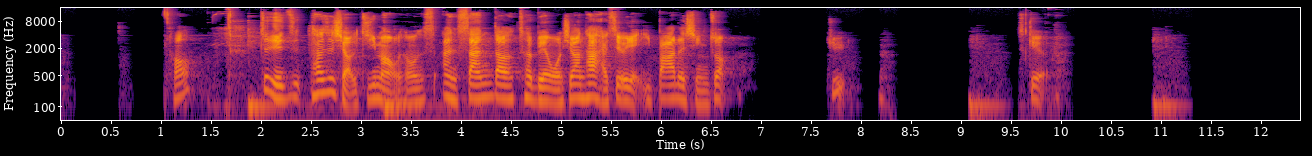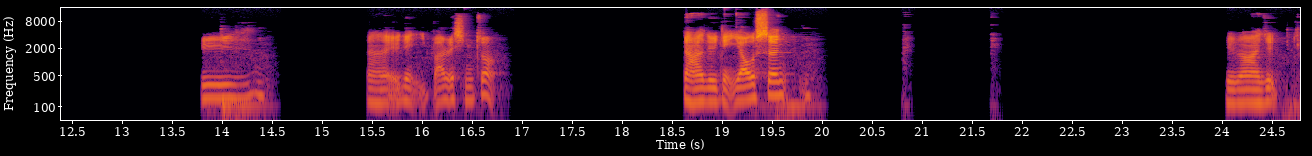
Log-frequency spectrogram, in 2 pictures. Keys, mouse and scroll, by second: 1.9 KP_1, 3.3 KP_3, 4.2 click, 6.3 click, 8.1 click, 8.7 click, 9.1 g, 14.0 g, 18.3 click, 19.6 g.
